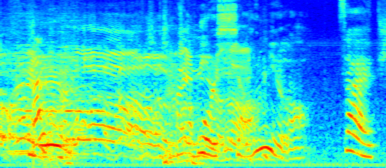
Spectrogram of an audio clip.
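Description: A man cries out loudly and emotionally nearby.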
